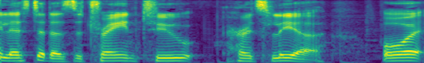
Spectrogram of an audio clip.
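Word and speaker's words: Herzliya: as the train to herzlia or erzalia as Israelis pronounced it with a silent h you can tell you're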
